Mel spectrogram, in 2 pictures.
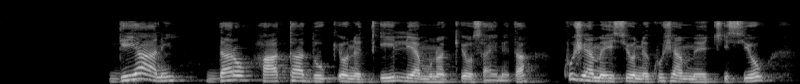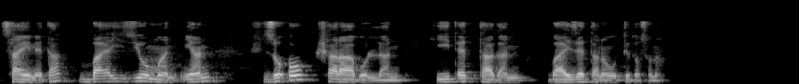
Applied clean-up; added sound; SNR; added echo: none; none; none; none.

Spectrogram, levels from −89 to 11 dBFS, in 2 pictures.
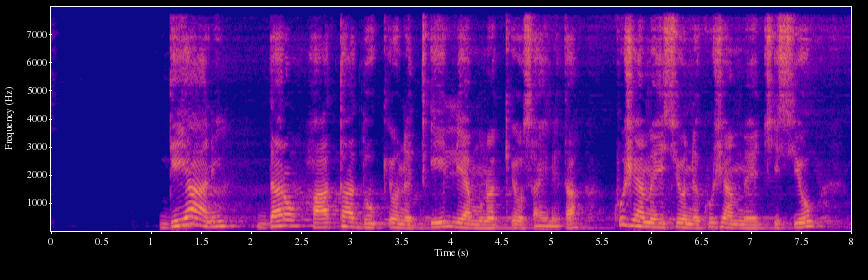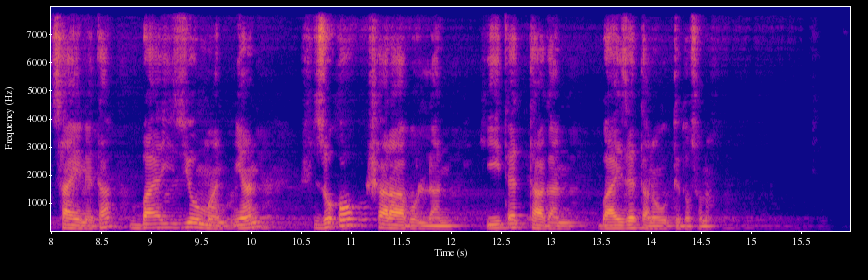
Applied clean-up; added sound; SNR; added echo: none; none; none; reverberation time 1.4 s.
